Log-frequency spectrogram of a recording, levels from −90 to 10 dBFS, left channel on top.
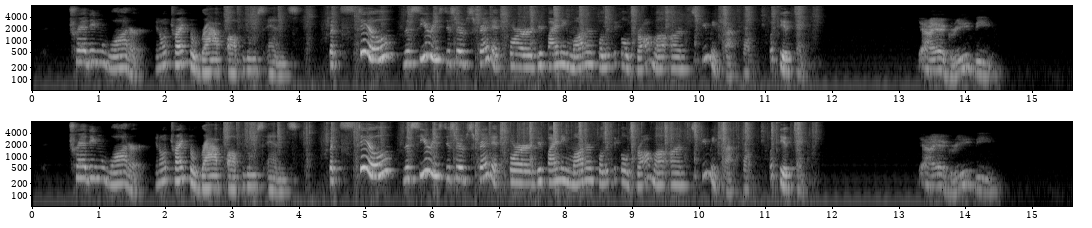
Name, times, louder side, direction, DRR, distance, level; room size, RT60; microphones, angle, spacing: voice 1, 0.6-4.0 4.5-10.8 11.2-11.6, right 1 dB, 25° right, 0.3 m, -29 dB
Run, 2.6-11.8, right 6 dB, 85° right, 0.5 m, -39 dB
voice 2, 13.3-14.5, left 6 dB, 70° left, 0.3 m, -35 dB
2.3 x 2.2 x 2.9 m
head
